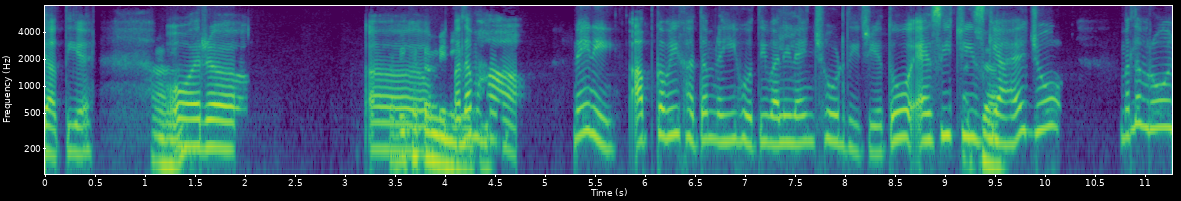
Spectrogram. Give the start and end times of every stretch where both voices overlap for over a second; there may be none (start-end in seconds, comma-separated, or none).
none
